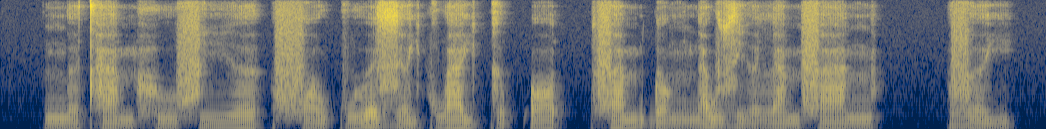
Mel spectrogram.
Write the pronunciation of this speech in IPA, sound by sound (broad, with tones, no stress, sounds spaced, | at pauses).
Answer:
ŋ əː˧˩ t̪ʰ a˧˩ m h u˧˩ f i˧ ə̯ | f ɔ˨˩ w k w ṵ˧˨ ə̯ z ə˨˩ j k w a˧ j k ə˨˩ p̚ ʔ ɔ˦˥ t̚ | f a˨˦ m ɗ ɔ˨˩ ŋ n a̰˧˨ w z i˧˩ ə̯ l a˨˦ m f a˧ ŋ | v ə˧˩˨ j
